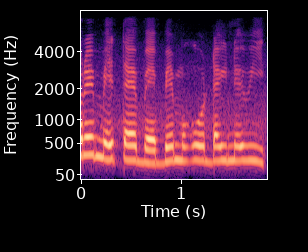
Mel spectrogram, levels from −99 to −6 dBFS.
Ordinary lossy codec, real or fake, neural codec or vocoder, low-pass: MP3, 64 kbps; real; none; 7.2 kHz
